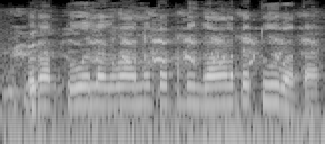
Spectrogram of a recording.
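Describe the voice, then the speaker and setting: A woman's voice: high voice, fairly even intonation, a little fast, over a noisy crowd, natural voice. A woman doing a foul-mouthed bullying train regular. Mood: menacing. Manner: abusive, threatening. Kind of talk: comedy sketch acting.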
